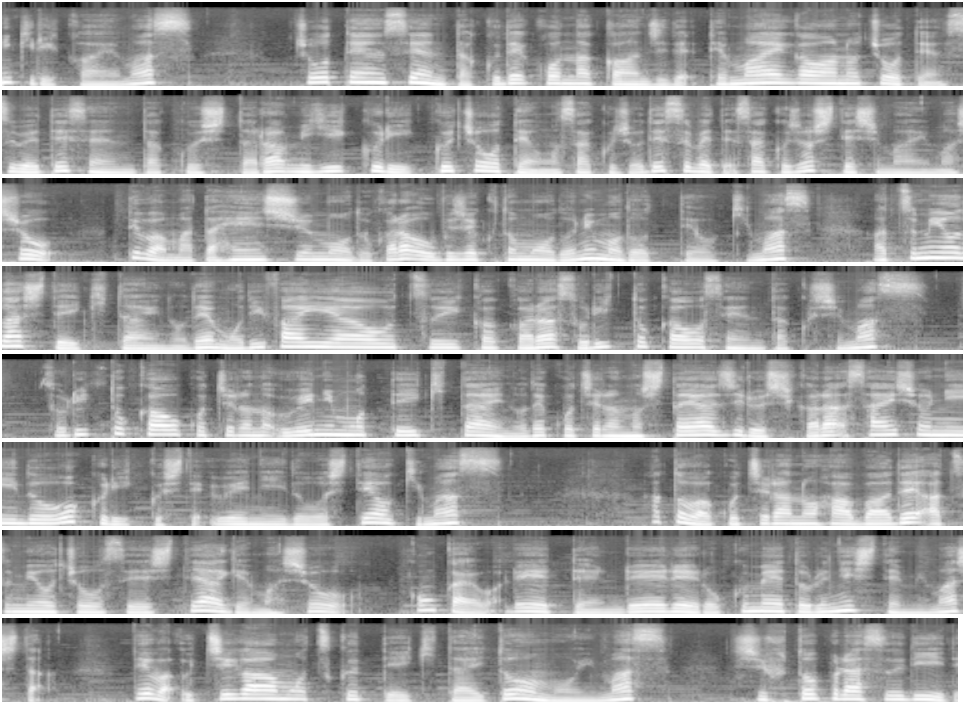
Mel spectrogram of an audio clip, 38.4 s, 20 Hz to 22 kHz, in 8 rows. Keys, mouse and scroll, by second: 1.2 click, 4.1-5.8 middle drag, 6.2-7.7 right drag, 7.7-8.8 middle drag, 10.9 Tab, 12.2 click, 12.6 middle click, 22.2-24.6 drag, 28.2-30.7 shift+drag, 33.8 middle click, 36.2 middle click, 37.4 shift+d.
